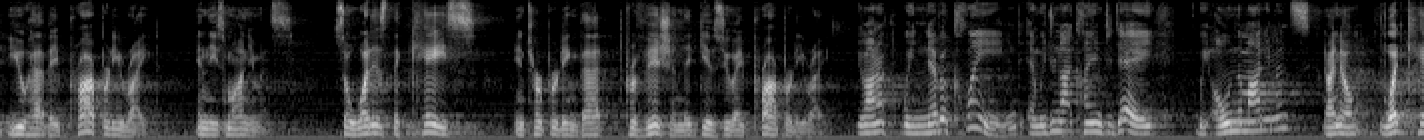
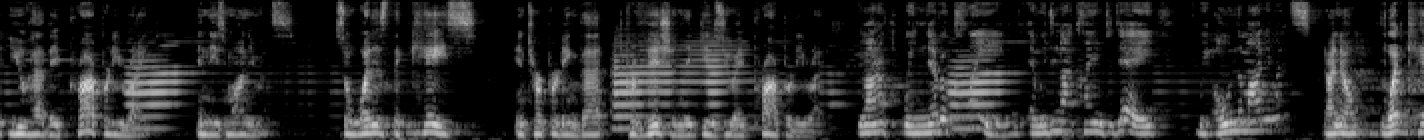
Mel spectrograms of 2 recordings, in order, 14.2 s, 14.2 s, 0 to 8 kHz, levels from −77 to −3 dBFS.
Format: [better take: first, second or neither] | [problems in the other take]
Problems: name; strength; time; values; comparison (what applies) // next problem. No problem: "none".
first | noise reduction (classical method WPE with log-MMSE)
